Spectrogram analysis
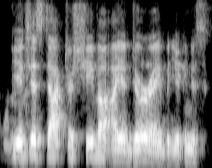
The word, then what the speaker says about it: Ayyadurai: sir would you please give me the correct pronunciation of your last name I don't want you just Dr Shiva ayaduray but you can just call me Dr Shiva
